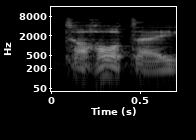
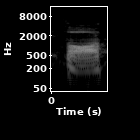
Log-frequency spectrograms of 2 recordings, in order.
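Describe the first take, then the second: First: The name begins with a plain t sound. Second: The name begins with a th sound. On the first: The speaker calls it right. "I said Tahote because there's no th sound" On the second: The speaker calls it wrong. "I didn't say Thoth"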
